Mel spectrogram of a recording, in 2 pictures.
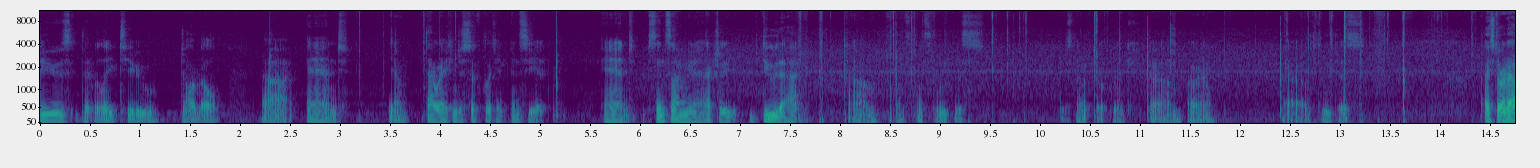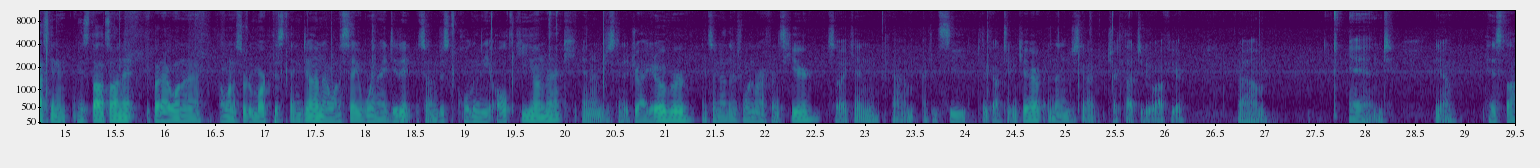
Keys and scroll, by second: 9.7 ctrl+a, 12.7 ctrl+a, 13.0 ctrl+k.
